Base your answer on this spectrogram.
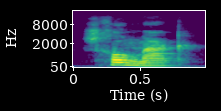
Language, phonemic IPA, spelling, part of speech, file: Dutch, /ˈsxomak/, schoonmaak, noun / verb, Nl-schoonmaak.ogg
- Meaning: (noun) cleanup, cleaning; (verb) first-person singular dependent-clause present indicative of schoonmaken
